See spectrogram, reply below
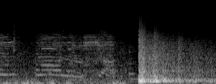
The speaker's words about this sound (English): Second warning shot coming up. Second warning shot.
